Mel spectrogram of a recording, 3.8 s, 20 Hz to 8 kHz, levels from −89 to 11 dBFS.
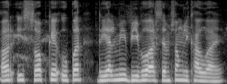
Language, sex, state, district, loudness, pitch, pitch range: Hindi, male, West Bengal, Alipurduar, -15 LUFS, 165 Hz, 160-175 Hz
